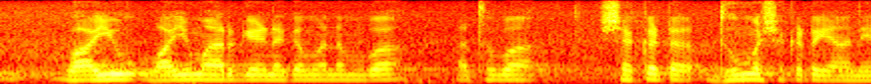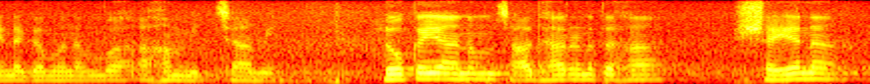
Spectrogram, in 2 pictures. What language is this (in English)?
Sanskrit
